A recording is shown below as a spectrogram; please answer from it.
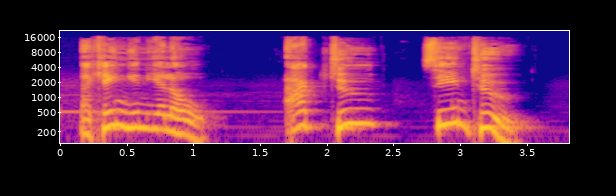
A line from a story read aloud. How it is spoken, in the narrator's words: someone shouted from the side of the stage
